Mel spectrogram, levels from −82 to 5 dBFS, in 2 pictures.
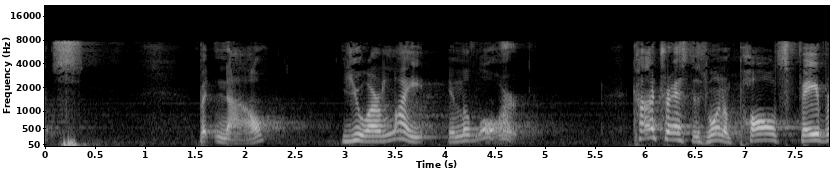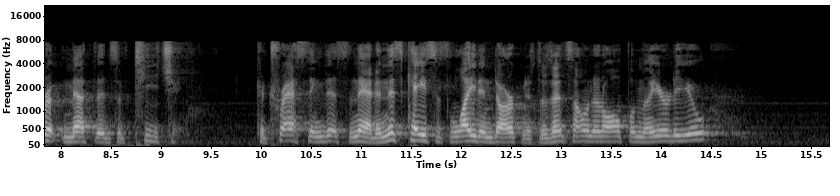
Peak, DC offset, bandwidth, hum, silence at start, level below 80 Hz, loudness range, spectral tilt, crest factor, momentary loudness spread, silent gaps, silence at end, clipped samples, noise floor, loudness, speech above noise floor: -8 dBFS; under 0.1%; 8 kHz; none; 0 s; -50 dBFS; 5 LU; -3.5 dB/octave; 20 dB; 11 LU; none; 1.05 s; under 0.1%; -64 dBFS; -26 LUFS; 38 dB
